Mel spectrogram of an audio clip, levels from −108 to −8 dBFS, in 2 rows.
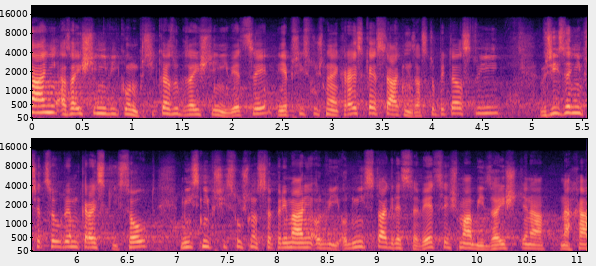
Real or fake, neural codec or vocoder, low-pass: fake; vocoder, 44.1 kHz, 128 mel bands every 512 samples, BigVGAN v2; 14.4 kHz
